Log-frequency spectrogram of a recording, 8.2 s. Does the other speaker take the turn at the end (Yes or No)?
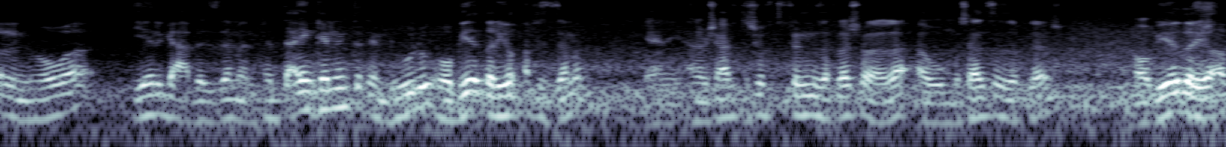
No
